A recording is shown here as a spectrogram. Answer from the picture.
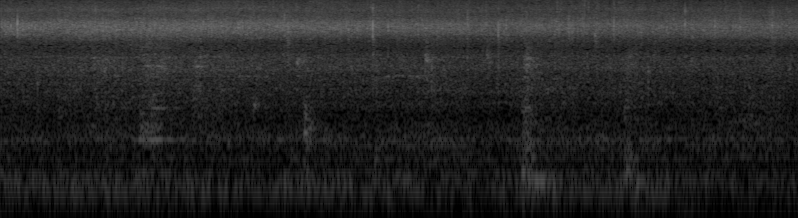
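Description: Okra and onion-tomato masala sizzling in hot oil in a frying pan: a steady frying hiss with a few faint pops. The masala is being roasted on the flame after it has started to release its oil.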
